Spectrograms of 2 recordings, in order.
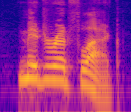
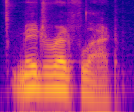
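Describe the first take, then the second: First: Major red flag said higher with stress on red; emphatic warning. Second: Said in the usual way. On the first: Shown as a demonstration. Vlogger warning viewers about fake job texts, emphatic. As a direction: hit red hard like a warning bell.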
